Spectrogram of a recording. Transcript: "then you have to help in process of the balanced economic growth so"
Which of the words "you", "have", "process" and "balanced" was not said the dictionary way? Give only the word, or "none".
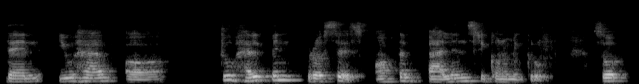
none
